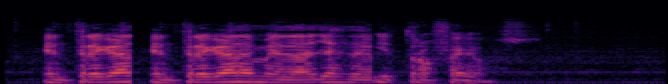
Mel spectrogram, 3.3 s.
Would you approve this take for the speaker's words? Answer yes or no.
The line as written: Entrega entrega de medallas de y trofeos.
yes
